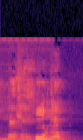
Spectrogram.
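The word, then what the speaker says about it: מחולה: OK, mais prononcer ça, c'est un H guttural. Donc, on ne pas prononcer le H, ou prononcer le H. OK, Mahola praise.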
